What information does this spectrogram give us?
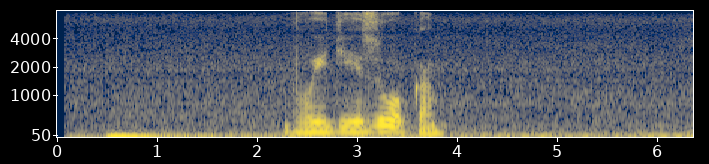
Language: Russian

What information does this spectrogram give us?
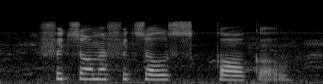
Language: Afrikaans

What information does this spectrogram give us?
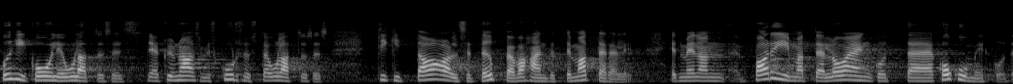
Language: Estonian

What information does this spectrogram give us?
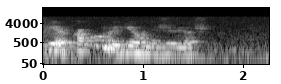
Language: Russian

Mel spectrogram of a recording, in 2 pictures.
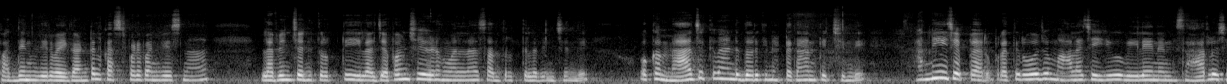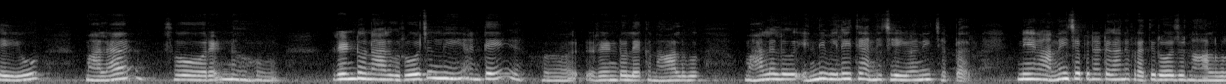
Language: Telugu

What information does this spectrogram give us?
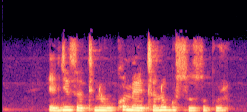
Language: Kinyarwanda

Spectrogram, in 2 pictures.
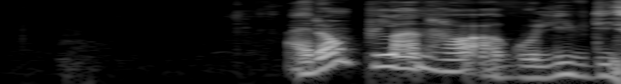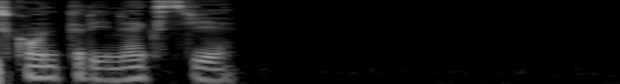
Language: Nigerian Pidgin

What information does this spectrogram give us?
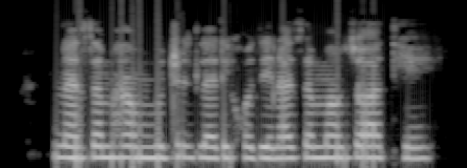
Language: Pashto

